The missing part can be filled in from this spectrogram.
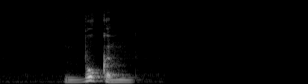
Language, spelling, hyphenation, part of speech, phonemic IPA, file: Dutch, boeken, boe‧ken, verb / noun, /ˈbu.kə(n)/, Nl-boeken.ogg
- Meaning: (verb) 1. to book, to reserve 2. to book, to register, to record 3. to achieve; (noun) plural of boek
